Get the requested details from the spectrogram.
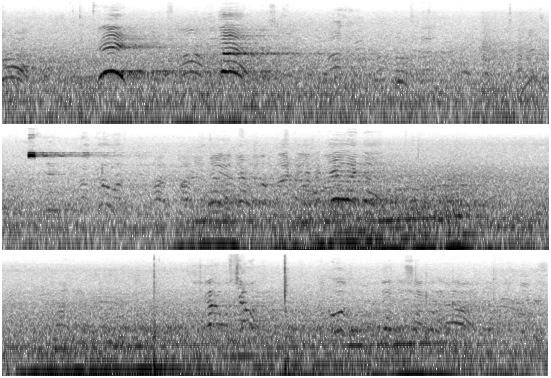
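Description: Young men shout across an open pitch in the distance.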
